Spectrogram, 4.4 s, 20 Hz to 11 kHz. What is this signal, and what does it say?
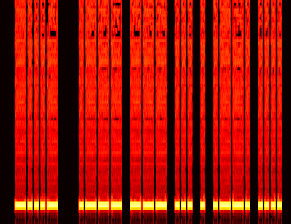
Morse code, heard as a keyed tone, about 25 wpm, 1000 Hz. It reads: <BT> JOSEPH
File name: qotdfiles / 25wpm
